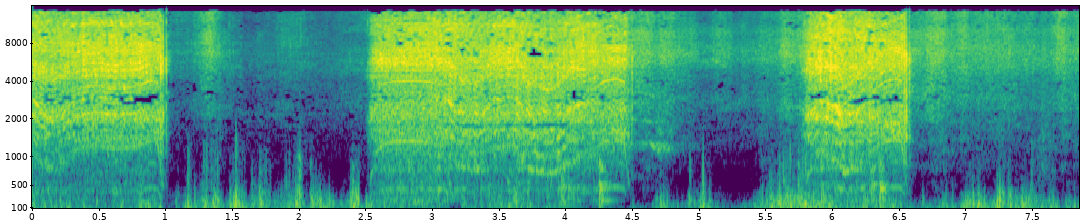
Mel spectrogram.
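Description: A power drill with a thicker bit bores into wood in three bursts of loud whirring and grinding, separated by short pauses with clicks and handling noise.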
